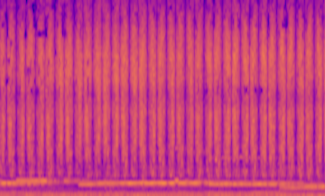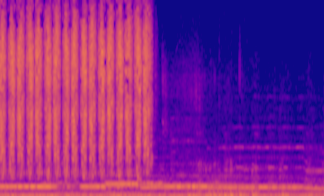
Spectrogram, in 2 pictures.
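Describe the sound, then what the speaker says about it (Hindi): Two palms rub briskly together for about six seconds, a fast rhythmic dry friction that then stops, with soft sustained tonal music underneath. "अपने दोनों हाथों को रब करेंगे आंखों पे।"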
